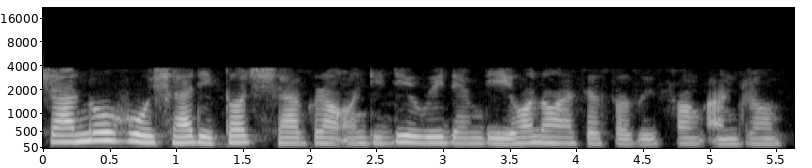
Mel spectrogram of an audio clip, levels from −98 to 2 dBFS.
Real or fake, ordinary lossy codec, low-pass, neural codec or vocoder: fake; none; 3.6 kHz; vocoder, 22.05 kHz, 80 mel bands, Vocos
